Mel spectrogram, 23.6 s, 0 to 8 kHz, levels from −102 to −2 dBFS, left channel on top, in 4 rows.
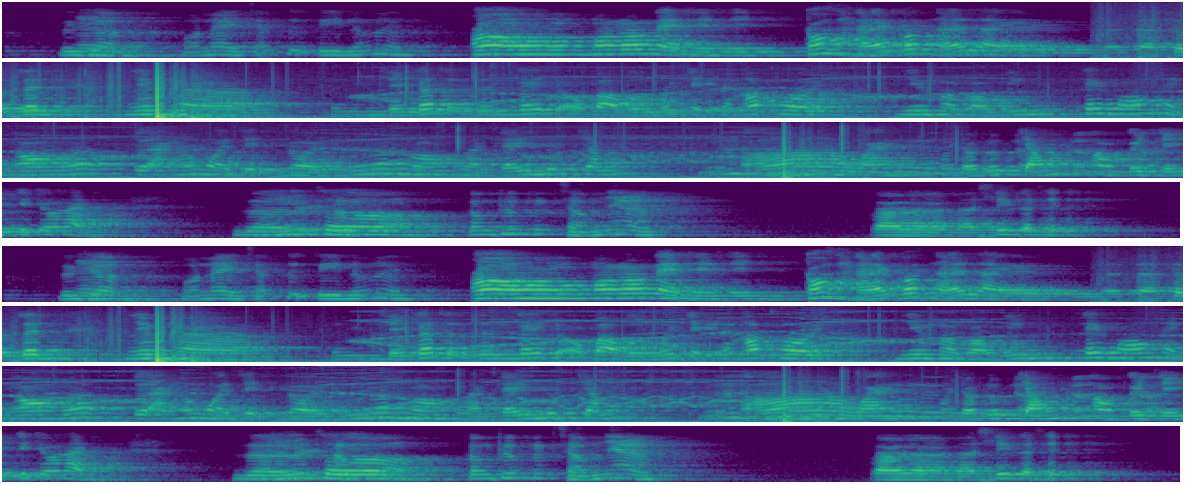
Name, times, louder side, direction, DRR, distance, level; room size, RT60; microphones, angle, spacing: voice 1, 0.3-0.6 0.9-2.1 15.3-17.8 18.9-19.5 20.0-21.0, right 2 dB, 50° right, 7 dB, 1.1 m, -46 dB
voice 2, 2.3-7.2 7.5-10.0 10.4-14.9 15.5-18.2 18.9-19.8 22.1-23.0, right 2 dB, 20° right, 7 dB, 2.4 m, -39 dB
Crackle, 5.4-16.6, left 1 dB, 20° left, 1.1 m, -45 dB
sound 1, 7.6-15.9, right 3 dB, 70° right, 4.9 m, -56 dB
30.0 x 16.0 x 6.2 m, 0.82 s
head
